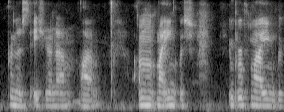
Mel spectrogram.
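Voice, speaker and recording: A woman speaks with a Spanish accent at a medium pitch. Her pace is fairly slow, and there is noticeable background noise. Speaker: university language student. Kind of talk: one-on-one language practice chat. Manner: halting.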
